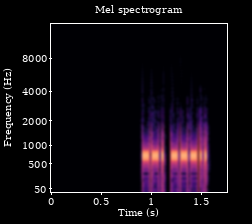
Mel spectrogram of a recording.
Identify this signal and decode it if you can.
Morse code, heard as a keyed tone, about 50 wpm, 700 Hz. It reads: G8
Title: Callsign Prefixes for Top 25 DXCC - Repeated 3x - 50wpm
